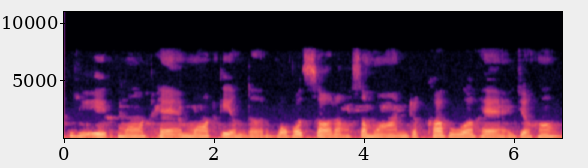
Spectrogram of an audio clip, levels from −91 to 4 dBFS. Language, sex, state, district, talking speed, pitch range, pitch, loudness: Hindi, female, Punjab, Pathankot, 125 wpm, 185-215 Hz, 200 Hz, -16 LUFS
